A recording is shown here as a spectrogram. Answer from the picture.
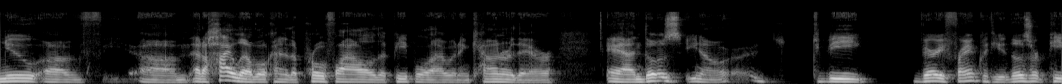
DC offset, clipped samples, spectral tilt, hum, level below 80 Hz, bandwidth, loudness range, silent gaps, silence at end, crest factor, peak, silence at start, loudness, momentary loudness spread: under 0.1%; under 0.1%; -6.5 dB/octave; none; -64 dBFS; 12.5 kHz; 2 LU; none; 0 s; 16 dB; -4 dBFS; 0 s; -21 LUFS; 18 LU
